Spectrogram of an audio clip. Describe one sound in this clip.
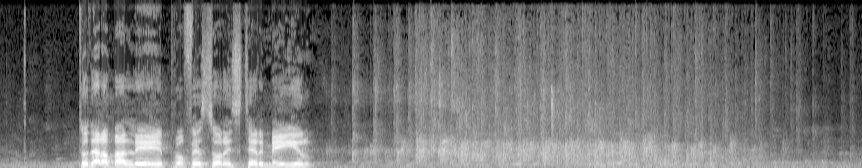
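A middle-aged man speaks into a microphone, heard through a loudspeaker in a large hall.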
